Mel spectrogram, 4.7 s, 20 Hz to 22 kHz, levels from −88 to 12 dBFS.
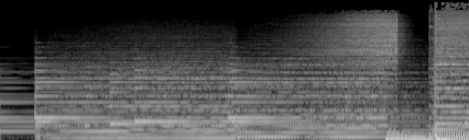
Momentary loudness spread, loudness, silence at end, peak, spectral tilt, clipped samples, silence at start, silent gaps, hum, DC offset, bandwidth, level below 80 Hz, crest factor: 8 LU; -20 LUFS; 0 s; -2 dBFS; -4.5 dB/octave; under 0.1%; 0 s; none; none; under 0.1%; over 20 kHz; -24 dBFS; 18 dB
